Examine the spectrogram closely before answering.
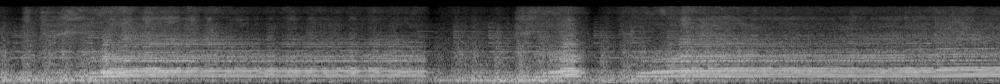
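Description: A steam locomotive's whistle blows loudly in long, steady blasts.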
